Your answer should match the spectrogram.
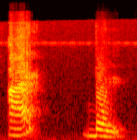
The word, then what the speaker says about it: árbol: Por ejemplo, árbol es una palabra de 2 sílabas. Ar-bol. Bol es la última sílaba. Ar, la penúltima sílaba. Como el acento recae sobre la sílaba ar, es una palabra grave.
